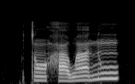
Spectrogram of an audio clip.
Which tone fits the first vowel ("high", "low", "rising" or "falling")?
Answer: low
